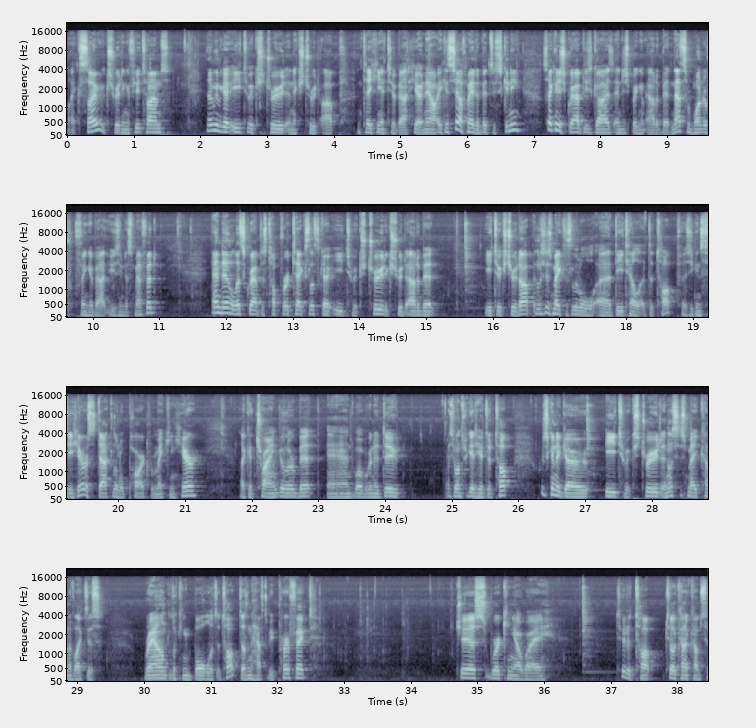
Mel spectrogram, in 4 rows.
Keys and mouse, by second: 2.8 e, 5.9-9.5 drag, 7.5 g, 9.5-11.5 middle drag, 11.5-15.5 shift+drag, 13.6 e, 15.5-38.4 middle drag, 15.6 e, 16.5 e, 27.5 e, 29.6 e, 30.4 e, 31.0 e, 31.6 e, 34.4 e, 35.5 e, 36.4 e.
